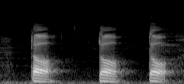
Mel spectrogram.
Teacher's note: तो ट और ठ आपके मूर्धन्य व्यंजन हैं। क्योंकि इनके उच्चारण में जो हमारी जीभ है ना वो मुर्दा को छू रही है लेकिन झटके के साथ नीचे नहीं गिरती।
